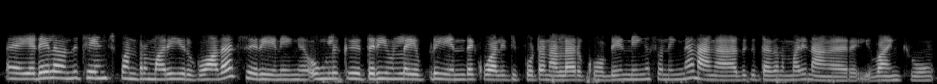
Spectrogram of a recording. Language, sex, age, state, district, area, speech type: Tamil, female, 18-30, Tamil Nadu, Mayiladuthurai, urban, conversation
